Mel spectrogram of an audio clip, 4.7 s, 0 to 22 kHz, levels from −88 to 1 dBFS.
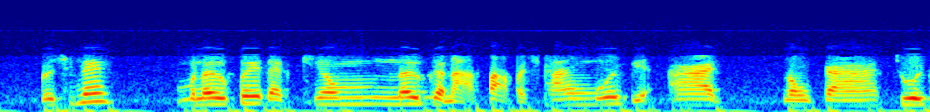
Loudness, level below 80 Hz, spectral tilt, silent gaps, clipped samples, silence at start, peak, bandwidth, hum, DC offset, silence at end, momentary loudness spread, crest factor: -22 LUFS; -48 dBFS; -7 dB/octave; none; under 0.1%; 0.2 s; -4 dBFS; 4.8 kHz; none; under 0.1%; 0 s; 7 LU; 18 dB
